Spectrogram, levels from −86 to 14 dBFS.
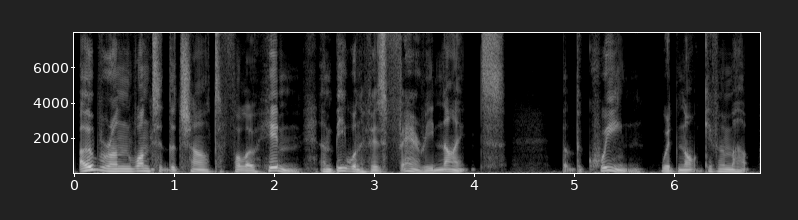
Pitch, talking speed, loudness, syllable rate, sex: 115 Hz, 190 wpm, -23 LUFS, 4.8 syllables/s, male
